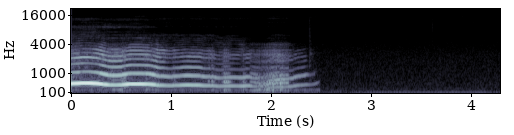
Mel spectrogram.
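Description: A high, wavering whimper lasting about two and a half seconds, ending on a short rising note, then it stops.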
